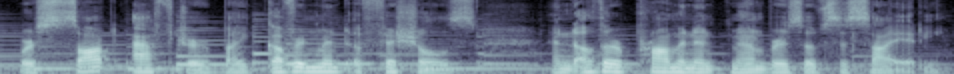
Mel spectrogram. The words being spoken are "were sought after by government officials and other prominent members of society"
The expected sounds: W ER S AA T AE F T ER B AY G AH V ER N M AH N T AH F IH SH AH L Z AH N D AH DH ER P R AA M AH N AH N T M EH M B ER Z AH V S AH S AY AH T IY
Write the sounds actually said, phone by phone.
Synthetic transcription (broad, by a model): W ER S AA T AE F T ER B AY G AH V ER N M AH N T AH F IH SH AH L Z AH N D AH DH ER P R AA M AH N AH N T M EH M B ER Z AH V S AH S AY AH T IY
